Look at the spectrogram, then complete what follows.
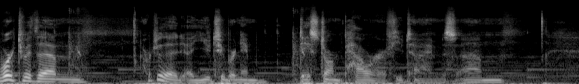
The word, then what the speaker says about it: DeStorm: met him I missed I mispronounced his name I called him Daystar he was greatly amused I don't know if you know that name DeStorm power use pretty cool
